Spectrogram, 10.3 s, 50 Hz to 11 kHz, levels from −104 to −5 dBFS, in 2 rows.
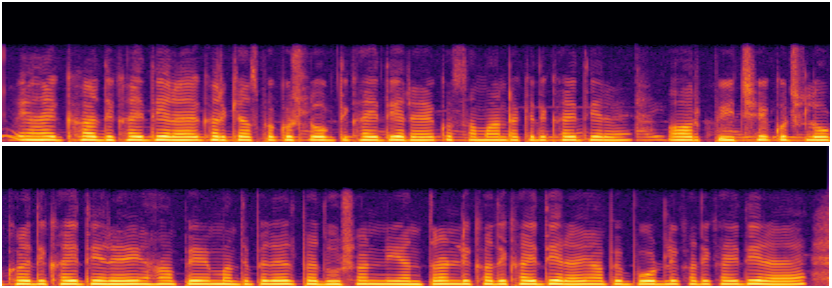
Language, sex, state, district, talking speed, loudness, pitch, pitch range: Hindi, female, Uttar Pradesh, Varanasi, 295 wpm, -16 LUFS, 245 Hz, 245-250 Hz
